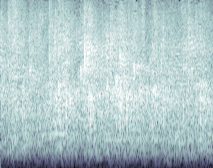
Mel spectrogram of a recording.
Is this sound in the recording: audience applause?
yes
